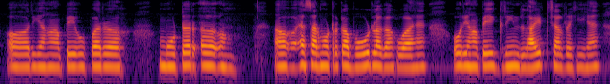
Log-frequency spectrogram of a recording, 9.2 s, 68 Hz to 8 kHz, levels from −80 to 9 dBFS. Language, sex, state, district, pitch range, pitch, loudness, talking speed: Hindi, female, Uttar Pradesh, Lalitpur, 180-195 Hz, 190 Hz, -18 LUFS, 130 wpm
